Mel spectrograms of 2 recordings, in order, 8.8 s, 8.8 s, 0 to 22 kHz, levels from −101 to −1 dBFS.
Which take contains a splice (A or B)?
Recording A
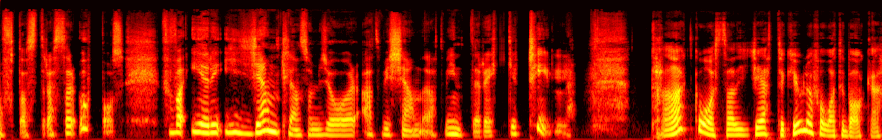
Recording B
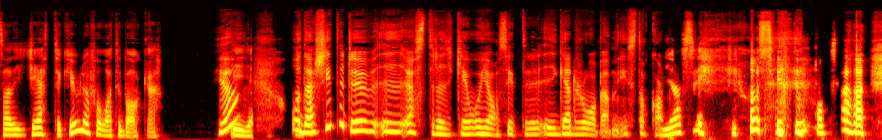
A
